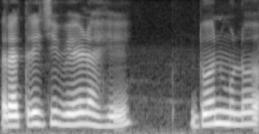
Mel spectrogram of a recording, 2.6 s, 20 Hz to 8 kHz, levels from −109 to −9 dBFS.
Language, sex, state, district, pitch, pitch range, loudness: Marathi, female, Maharashtra, Sindhudurg, 245 Hz, 230-255 Hz, -17 LUFS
